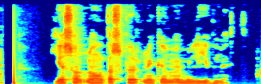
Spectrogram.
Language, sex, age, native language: Icelandic, male, 13, Icelandic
